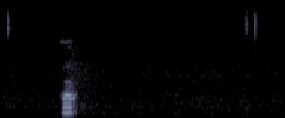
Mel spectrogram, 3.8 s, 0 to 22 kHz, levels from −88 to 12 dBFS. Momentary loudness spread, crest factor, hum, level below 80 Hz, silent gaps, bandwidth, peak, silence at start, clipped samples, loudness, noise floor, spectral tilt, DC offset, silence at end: 18 LU; 24 dB; none; -90 dBFS; none; 15.5 kHz; -24 dBFS; 0.1 s; under 0.1%; -42 LUFS; -79 dBFS; -6.5 dB/octave; under 0.1%; 0.4 s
